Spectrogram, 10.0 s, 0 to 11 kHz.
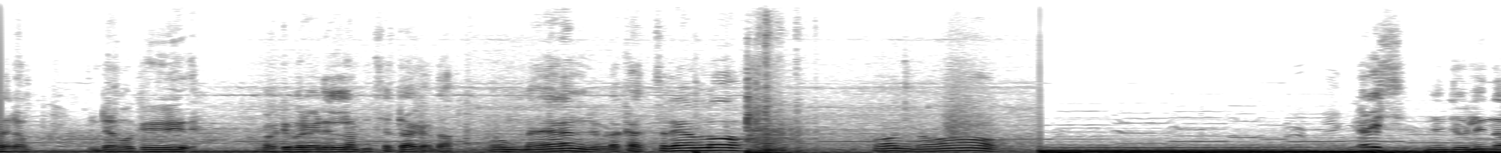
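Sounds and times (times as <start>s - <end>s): glass door pushed open: 5.0s - 5.5s.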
